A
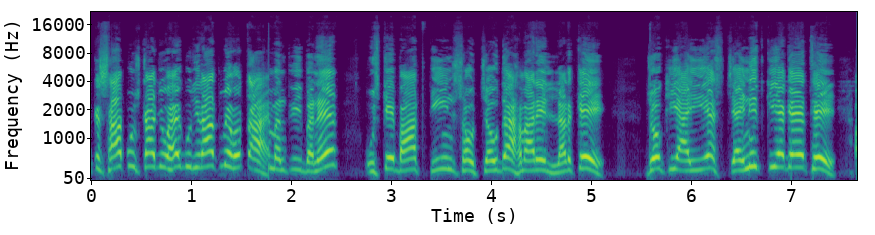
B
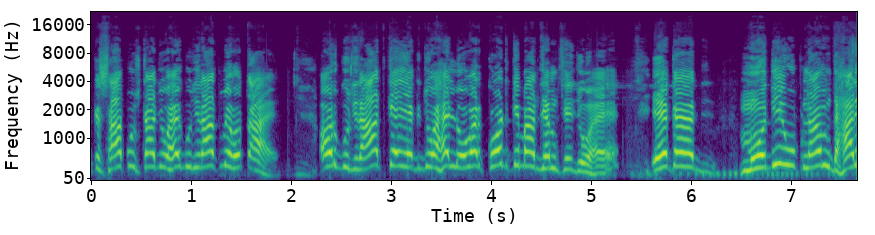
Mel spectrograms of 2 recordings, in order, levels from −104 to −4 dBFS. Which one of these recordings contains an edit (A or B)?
A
